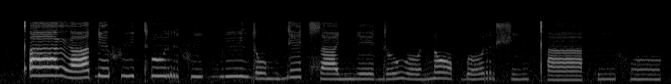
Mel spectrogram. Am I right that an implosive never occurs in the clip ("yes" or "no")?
no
